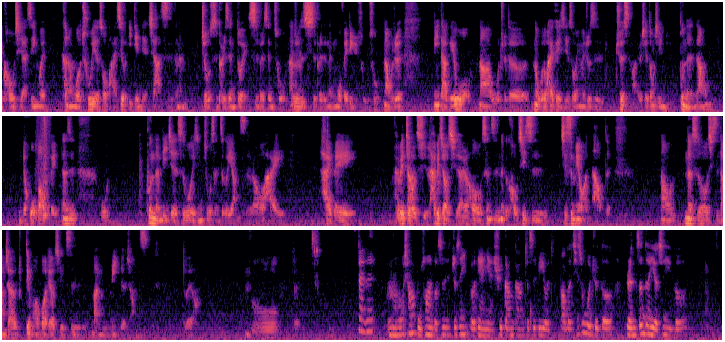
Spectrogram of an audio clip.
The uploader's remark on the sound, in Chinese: 四人會談要找場地真麻煩，希望有錢後可以大幅升級收音設備及場地。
